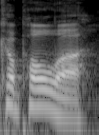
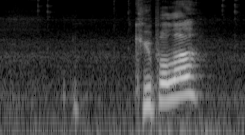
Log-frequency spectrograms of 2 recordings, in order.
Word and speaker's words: cupola: will this support yeah it's not how you pronounce it cupola yes I I reject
